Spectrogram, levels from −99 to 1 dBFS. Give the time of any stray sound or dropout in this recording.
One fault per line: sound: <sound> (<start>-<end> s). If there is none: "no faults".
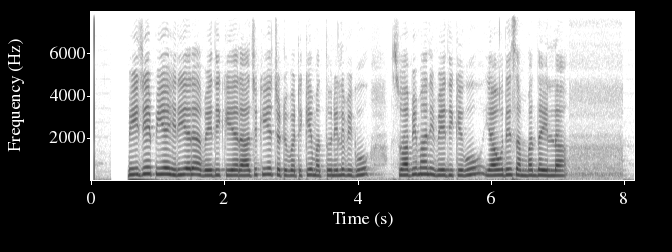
no faults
